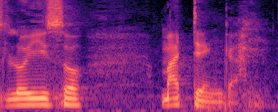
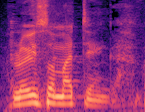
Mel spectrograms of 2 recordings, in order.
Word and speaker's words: Loiso Madenga: Yes, yes, my name is Loiso Madenga, which they mispronounce when I perform in New York. Simple African name, no sounds, no one has never heard in that word before. Loiso Madenga, but they call me Loiso Mandingo.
